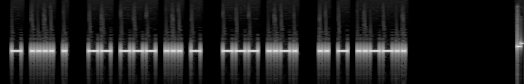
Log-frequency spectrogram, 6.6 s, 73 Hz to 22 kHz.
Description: Morse code, heard as a keyed tone, about 30 wpm, 700 Hz. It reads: THE MOST OF IT?
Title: Sentences from Top 1000 Words - Review Part 1 - 30wpm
